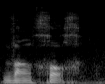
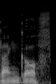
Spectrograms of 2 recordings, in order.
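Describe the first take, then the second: First: The name is pronounced with Dutch sounds. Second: The name is pronounced with English sounds. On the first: "That's my attempt at pronouncing it in Dutch" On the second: "pronouncing it in an English way"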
